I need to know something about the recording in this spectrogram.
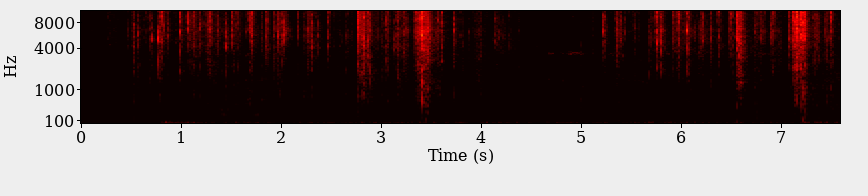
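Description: Foil card packs crinkle and rustle in someone's hands.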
